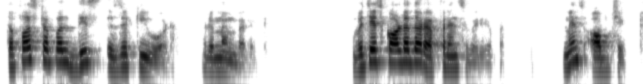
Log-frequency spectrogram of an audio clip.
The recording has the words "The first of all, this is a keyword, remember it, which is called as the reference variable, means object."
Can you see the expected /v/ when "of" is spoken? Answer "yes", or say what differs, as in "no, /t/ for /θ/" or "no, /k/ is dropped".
no, /p/ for /v/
